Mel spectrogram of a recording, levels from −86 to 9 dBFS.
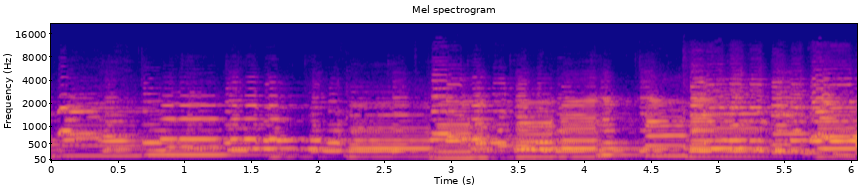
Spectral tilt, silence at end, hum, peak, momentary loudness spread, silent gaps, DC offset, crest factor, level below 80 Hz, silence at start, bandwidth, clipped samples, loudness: -6.5 dB/octave; 0 s; none; -6 dBFS; 6 LU; none; under 0.1%; 14 dB; -56 dBFS; 0 s; 11.5 kHz; under 0.1%; -22 LUFS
